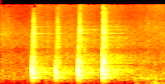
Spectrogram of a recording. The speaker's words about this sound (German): Und er klopft an. Geht anklopfen. Da hört man es.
